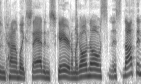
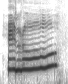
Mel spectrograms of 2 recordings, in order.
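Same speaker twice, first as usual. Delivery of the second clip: put-on mimicked little old lady voice, much higher pitch. Retelling a man answering the receptionist desk phone, little old lady voice. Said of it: "He got like a little old lady voice".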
